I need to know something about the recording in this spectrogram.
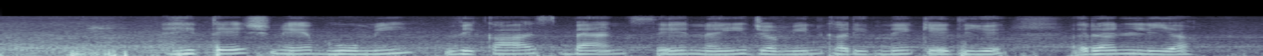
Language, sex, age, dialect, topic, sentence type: Hindi, female, 18-24, Marwari Dhudhari, banking, statement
